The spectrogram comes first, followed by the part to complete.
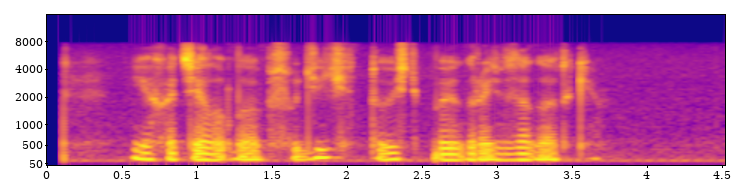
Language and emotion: Russian, neutral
